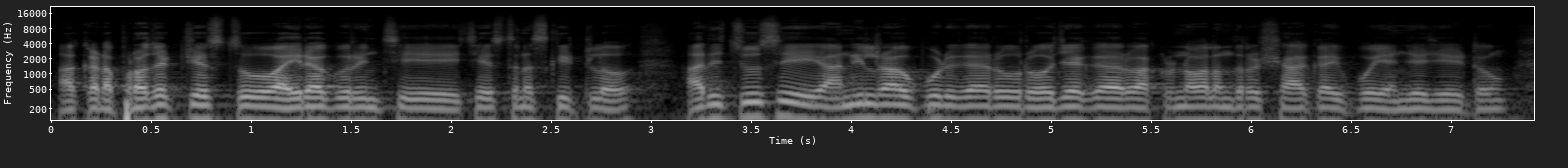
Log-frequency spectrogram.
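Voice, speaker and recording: A soft-spoken man with a lowish voice, guest on an interview. He answers in a measured, polite way. He sounds like he is in a studio. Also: little pitch movement, smooth. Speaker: mimicry artist guest. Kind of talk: casual interview chat. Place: recording studio.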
